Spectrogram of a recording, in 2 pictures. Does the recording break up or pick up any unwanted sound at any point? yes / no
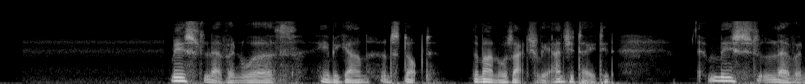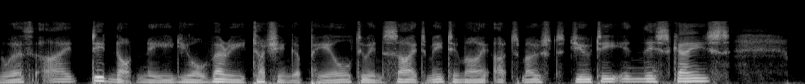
no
